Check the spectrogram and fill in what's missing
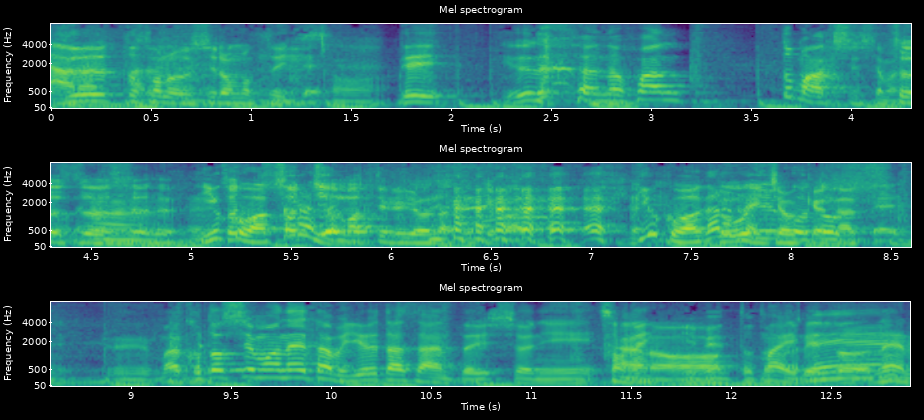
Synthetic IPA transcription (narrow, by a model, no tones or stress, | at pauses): zɨːt̪ːo̞so̞no̞ɯ̟ɕiɾo̞mo̞t͡sɨit̪ed̪e̞jɯːt̪asãnːoɸãn | t̪o̞mo̞akɯ̟ɕi̥ɕi̥t̪easoːd̪soesjosɯβakaoɾaomat̪ːeɾɯ̟jo̞ːnaeajokɯ̟βakaɾaaid͡ʑoːkkoat̪ːe | ɯ̰̃maːkot̪o̞ɕimo̞ne̞t̪abɯ̟̃jɯːt̪aːsãnt̪o̞iɕːo̞ɲ̟isoa̰no̰ẽnt̪ot̪maibẽ̞nt̪one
